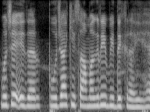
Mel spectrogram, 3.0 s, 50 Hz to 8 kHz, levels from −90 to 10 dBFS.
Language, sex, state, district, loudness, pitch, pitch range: Hindi, female, Arunachal Pradesh, Papum Pare, -13 LUFS, 225 Hz, 215-240 Hz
